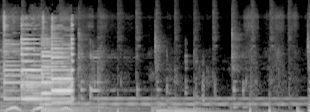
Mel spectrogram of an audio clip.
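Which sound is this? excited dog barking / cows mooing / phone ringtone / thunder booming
phone ringtone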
